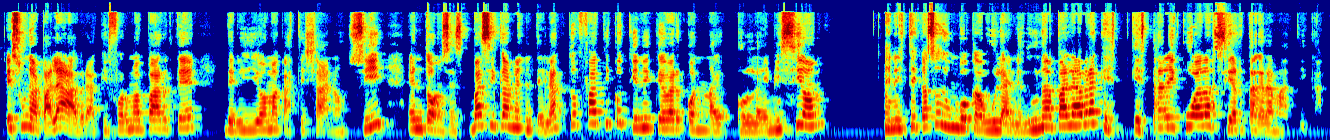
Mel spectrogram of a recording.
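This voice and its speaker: A woman's voice: on the high side, animated, normal speed, a bit bright. A woman teacher giving a recorded lecture, explaining step by step and often checking in with "¿sí?".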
